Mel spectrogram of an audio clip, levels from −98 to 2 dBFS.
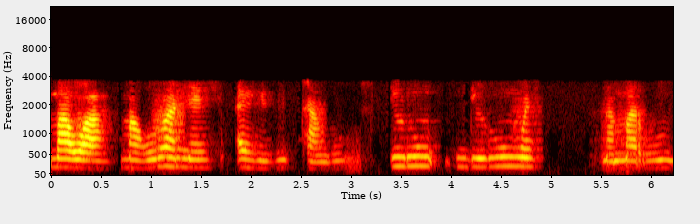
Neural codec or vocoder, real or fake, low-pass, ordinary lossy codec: none; real; 3.6 kHz; AAC, 16 kbps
